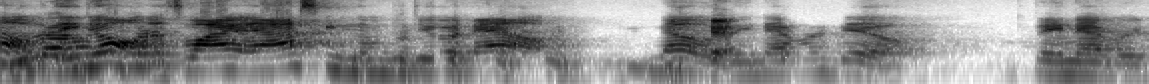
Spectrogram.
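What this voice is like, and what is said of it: Usual voice. Nothing is said of it.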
